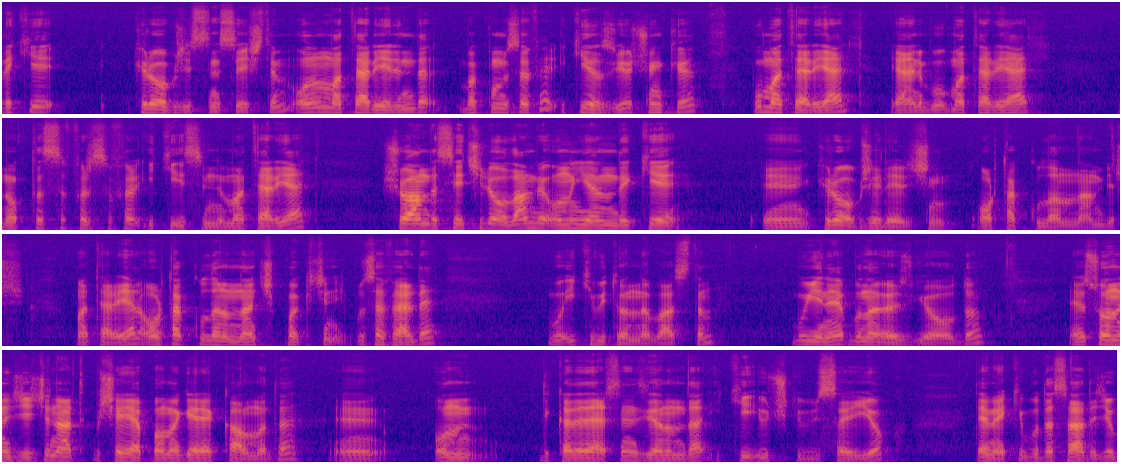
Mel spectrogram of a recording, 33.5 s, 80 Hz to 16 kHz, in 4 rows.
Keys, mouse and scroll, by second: 8.5-10.2 drag, 21.2-23.0 drag, 24.9-26.5 right drag.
